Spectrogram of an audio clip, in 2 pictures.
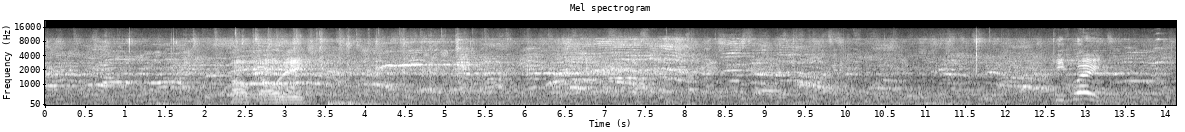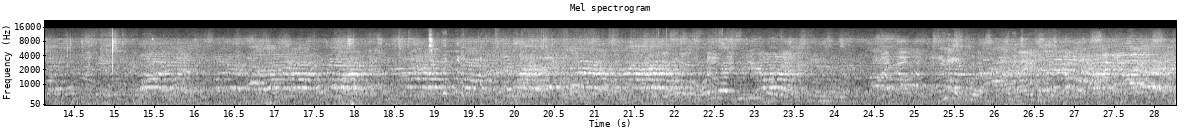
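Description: A crowd of young men and boys shouts and cheers throughout, echoing in a large gym.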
